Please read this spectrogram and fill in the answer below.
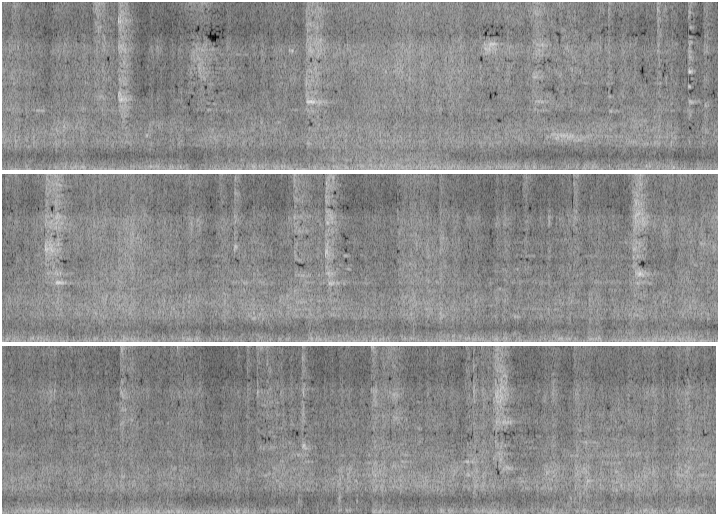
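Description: Freight cars of a Norfolk Southern manifest train rolling past: a steady low rumble of steel wheels on rail, broken by frequent clicks and clanks.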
